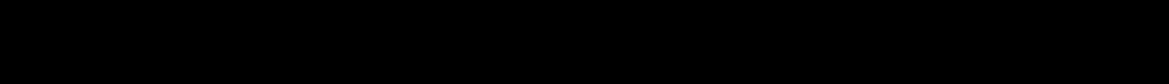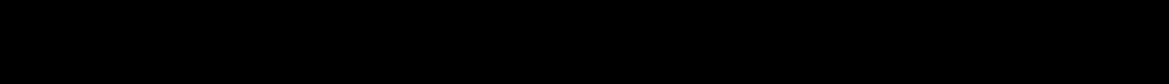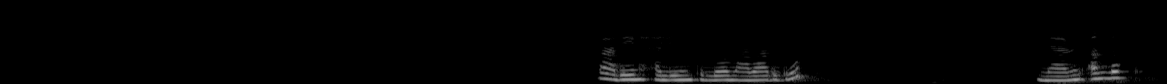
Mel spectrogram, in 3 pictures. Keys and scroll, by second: 5.9 Escape, 27.2 Escape, 27.5 Escape.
